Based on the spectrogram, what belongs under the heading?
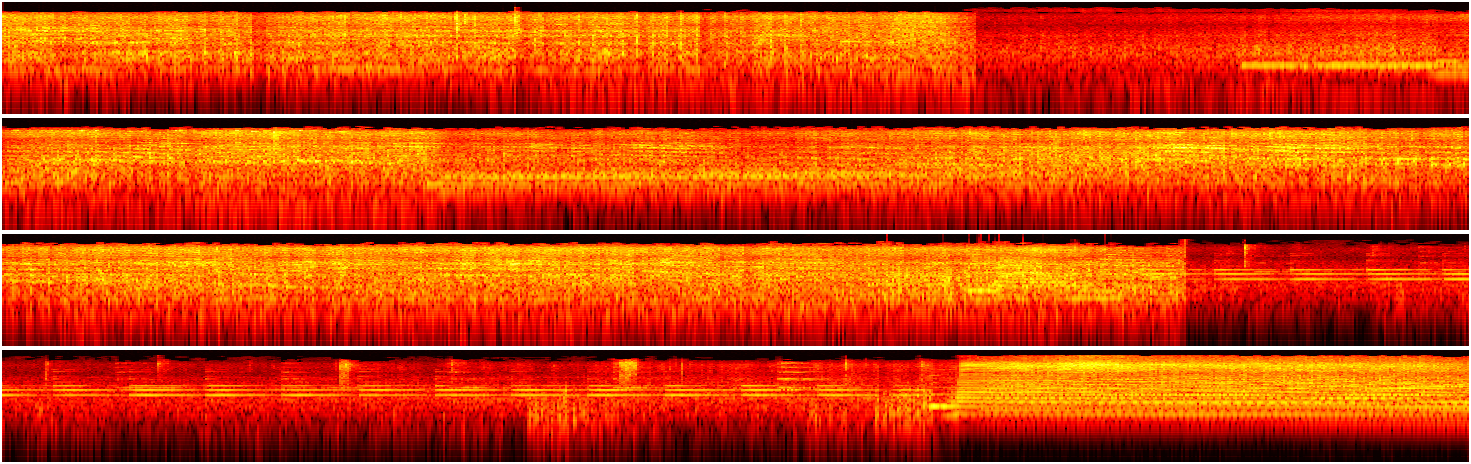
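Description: Amtrak passenger train passing at speed: the steady rumble and clatter of the cars' wheels on the rails, with a train horn sounding for about two seconds partway through. After a cut, a Norfolk Southern EMD diesel locomotive approaches and sounds its horn in a long blast near the end.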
